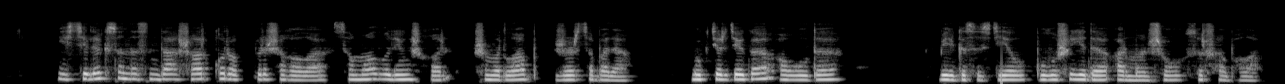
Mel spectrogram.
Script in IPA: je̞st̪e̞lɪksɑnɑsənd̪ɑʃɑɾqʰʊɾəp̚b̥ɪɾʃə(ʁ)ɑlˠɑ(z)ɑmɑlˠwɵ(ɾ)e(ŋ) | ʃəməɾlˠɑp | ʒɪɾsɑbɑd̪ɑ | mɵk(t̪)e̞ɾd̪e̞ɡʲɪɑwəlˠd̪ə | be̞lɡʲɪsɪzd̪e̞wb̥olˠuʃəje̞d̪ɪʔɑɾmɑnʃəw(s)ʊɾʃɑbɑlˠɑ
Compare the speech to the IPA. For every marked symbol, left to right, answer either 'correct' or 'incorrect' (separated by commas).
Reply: correct, incorrect, incorrect, correct, correct, correct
